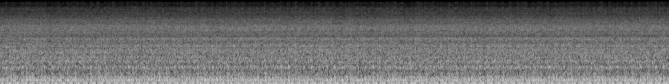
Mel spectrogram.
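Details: Aprilia Caponord V-twin during ECU setup and vacuum balancing: idles with an even, loping beat and steady pitch, no misses or stumbles; sounds healthy.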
